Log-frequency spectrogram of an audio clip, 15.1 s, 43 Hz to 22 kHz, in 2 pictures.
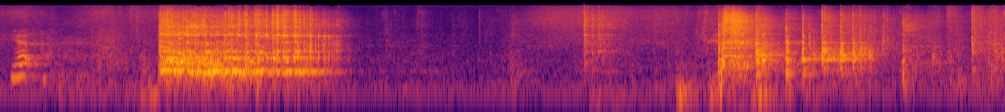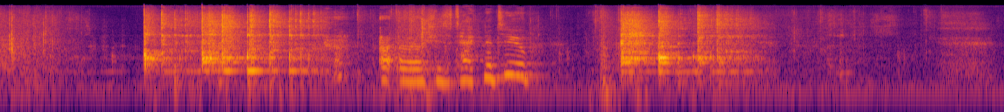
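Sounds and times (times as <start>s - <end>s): cups clattering on wooden floor: 1.1s - 2.7s, 4.4s - 10.9s, 12.0s - 14.0s
crinkling foil duct: 7.0s - 8.2s.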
